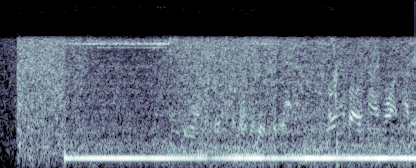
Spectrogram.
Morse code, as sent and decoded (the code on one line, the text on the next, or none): none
